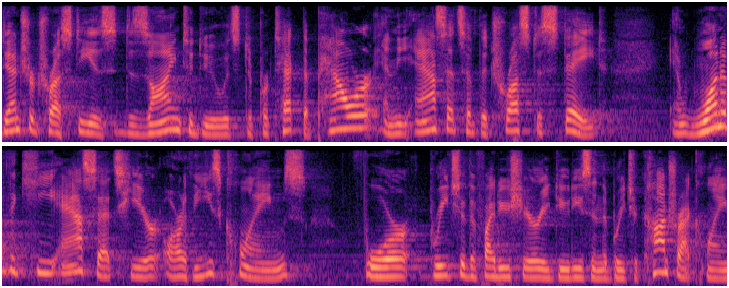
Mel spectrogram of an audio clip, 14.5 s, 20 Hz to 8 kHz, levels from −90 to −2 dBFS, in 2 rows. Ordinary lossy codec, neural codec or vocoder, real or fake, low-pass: MP3, 64 kbps; none; real; 7.2 kHz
